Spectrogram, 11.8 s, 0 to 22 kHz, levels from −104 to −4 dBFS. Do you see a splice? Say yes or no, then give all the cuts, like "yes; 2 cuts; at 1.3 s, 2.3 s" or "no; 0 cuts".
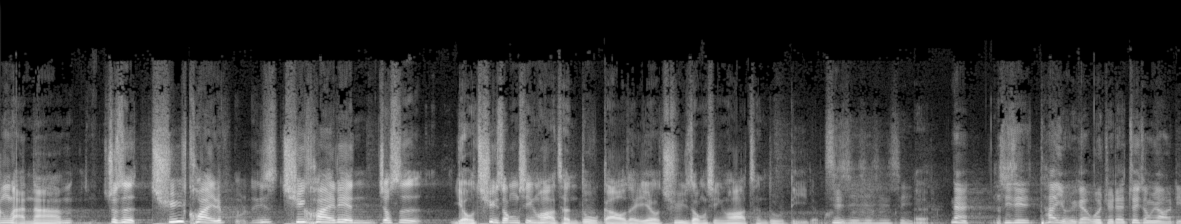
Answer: no; 0 cuts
